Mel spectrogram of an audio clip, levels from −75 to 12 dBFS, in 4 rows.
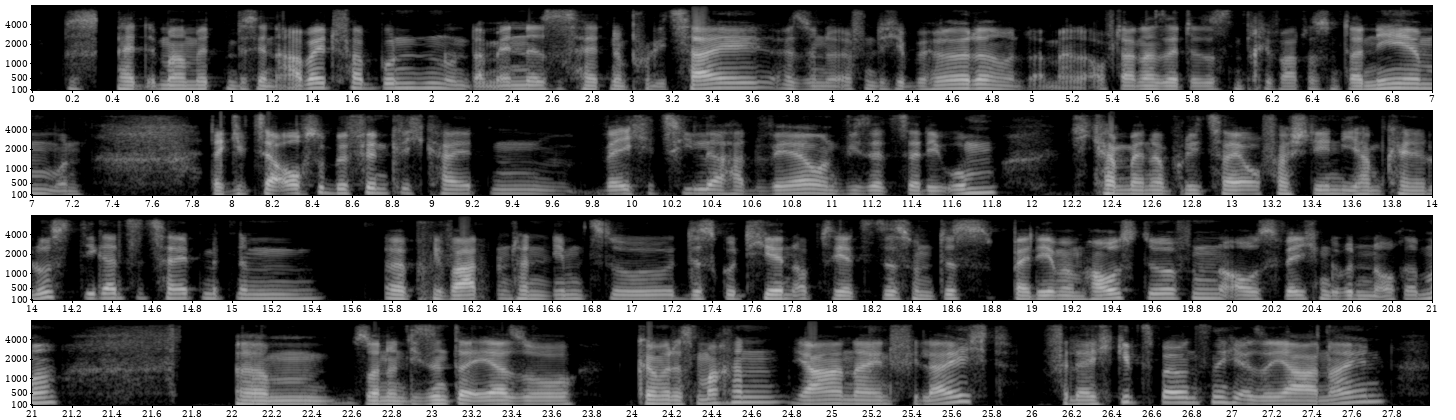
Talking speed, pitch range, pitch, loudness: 230 wpm, 125-150 Hz, 135 Hz, -21 LUFS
